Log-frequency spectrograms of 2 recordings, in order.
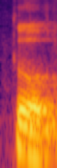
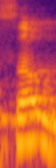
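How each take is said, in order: First: The word begins with a hard t sound. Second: The word begins with a soft th sound. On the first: The speaker calls it wrong. "India পাকিস্তানের লোকদেরকে শুনবেন... এরা বলবে যে তোপ" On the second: The speaker calls it right. "আরবরা তো শুদ্ধ সায়ের উচ্চারণ জানে"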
